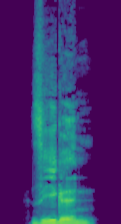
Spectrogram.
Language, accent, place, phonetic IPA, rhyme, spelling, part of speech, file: German, Germany, Berlin, [ˈzeːɡl̩n], -eːɡl̩n, Segeln, noun, De-Segeln.ogg
- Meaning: dative plural of Segel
